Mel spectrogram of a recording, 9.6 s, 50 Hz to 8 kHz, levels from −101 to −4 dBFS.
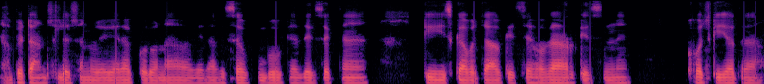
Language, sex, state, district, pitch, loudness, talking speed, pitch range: Hindi, male, Chhattisgarh, Raigarh, 95 Hz, -41 LUFS, 145 wpm, 95-100 Hz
